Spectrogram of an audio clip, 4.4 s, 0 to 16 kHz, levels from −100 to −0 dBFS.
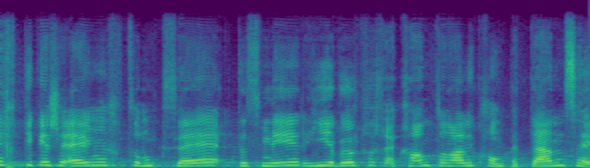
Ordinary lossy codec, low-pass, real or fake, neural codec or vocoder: none; 14.4 kHz; fake; codec, 44.1 kHz, 2.6 kbps, SNAC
